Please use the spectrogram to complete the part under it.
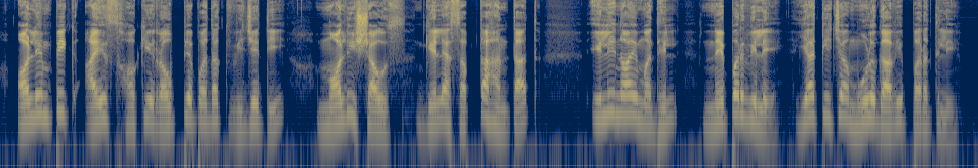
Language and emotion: Marathi, neutral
